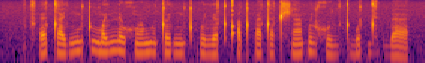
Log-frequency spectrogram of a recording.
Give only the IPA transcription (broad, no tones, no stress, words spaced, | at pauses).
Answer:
t͡sʼɛ tælʲŋ͡mʊt ŋ͡mʌlʲnæ xʷæ̃ɡʷɛ̃ tʊlʲŋ͡mʊtkʷʌ lʲɒtqʼʌtpætæt ʃæ̃pʊlʲ xʷɪʎɪt ɓʊtdʱɪ ɡ͡bæ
